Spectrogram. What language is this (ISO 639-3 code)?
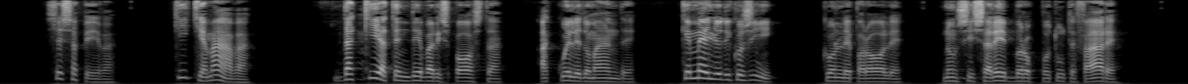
ita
